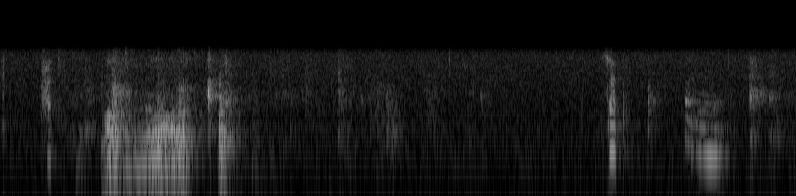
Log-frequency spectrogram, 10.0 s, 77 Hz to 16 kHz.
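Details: Border Collie named Stroszek, 15 months old, playing at home and prompted to speak: a harsh, harmonic bark-growl burst near two seconds, brief yelps later, then a wavering rising-falling whine, with spoken commands in a small room.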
